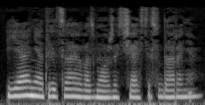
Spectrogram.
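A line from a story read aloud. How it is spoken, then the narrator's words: Sighing. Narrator (Russian): снова вздохнул Бюсси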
